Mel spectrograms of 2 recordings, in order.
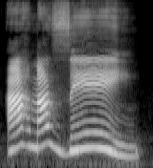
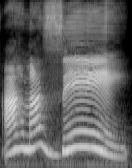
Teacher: O zen é falado mais forte, né? Com mais força do que o arma. Armazém. Então, nessas 3 palavras, as sílabas delas mais fortes estão em último lugar. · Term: sílaba mais forte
